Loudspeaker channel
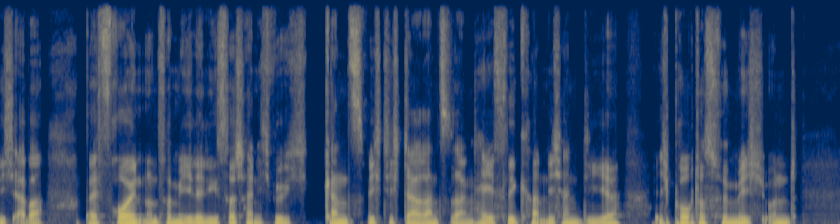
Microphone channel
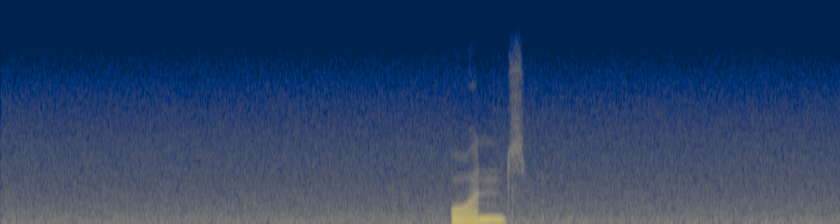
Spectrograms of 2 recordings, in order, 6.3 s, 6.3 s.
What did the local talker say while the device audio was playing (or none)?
und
